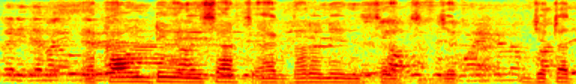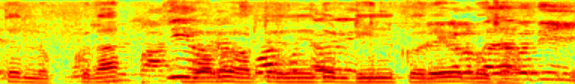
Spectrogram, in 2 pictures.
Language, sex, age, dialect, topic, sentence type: Bengali, male, 18-24, Western, banking, statement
